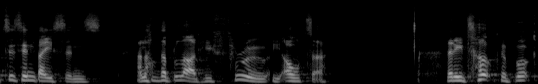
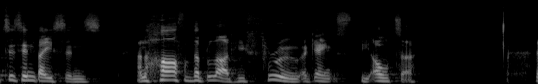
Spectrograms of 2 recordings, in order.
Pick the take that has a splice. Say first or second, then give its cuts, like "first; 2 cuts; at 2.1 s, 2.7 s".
first; 2 cuts; at 1.5 s, 2.7 s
